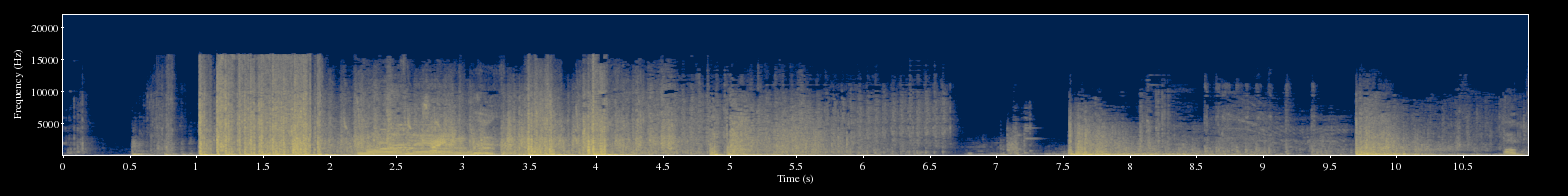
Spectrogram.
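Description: Gunshots bang loudly in quick bursts.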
